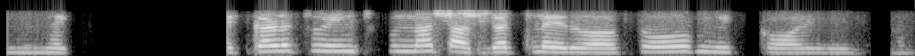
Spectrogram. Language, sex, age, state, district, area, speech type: Telugu, female, 18-30, Telangana, Vikarabad, rural, conversation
